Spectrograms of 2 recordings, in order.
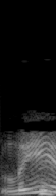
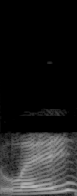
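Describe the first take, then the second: First: The name is said with an 'ee' vowel. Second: The name is said with an 'ay' vowel. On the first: "is it Lee?" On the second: "Is it Lay?"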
